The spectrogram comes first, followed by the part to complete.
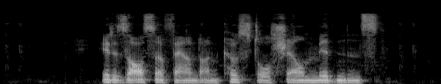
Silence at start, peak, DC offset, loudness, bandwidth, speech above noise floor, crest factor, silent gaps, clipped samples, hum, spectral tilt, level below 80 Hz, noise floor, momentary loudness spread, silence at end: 1 s; -4 dBFS; under 0.1%; -23 LUFS; 11.5 kHz; 43 dB; 20 dB; none; under 0.1%; none; -5 dB/octave; -42 dBFS; -66 dBFS; 7 LU; 0.65 s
